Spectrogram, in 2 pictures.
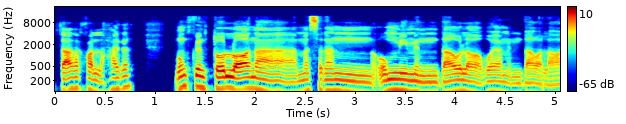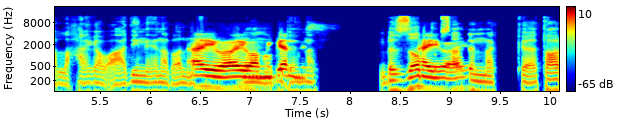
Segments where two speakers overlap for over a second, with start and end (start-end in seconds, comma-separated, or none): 6.4-7.7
